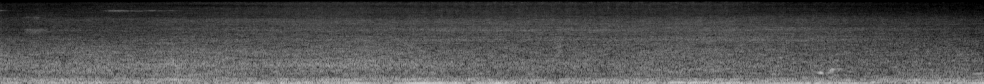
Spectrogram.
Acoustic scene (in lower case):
street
